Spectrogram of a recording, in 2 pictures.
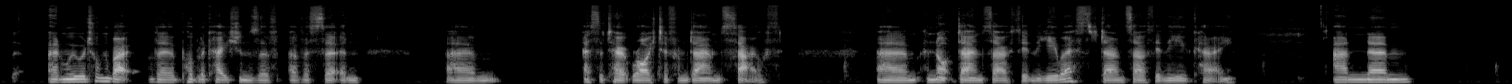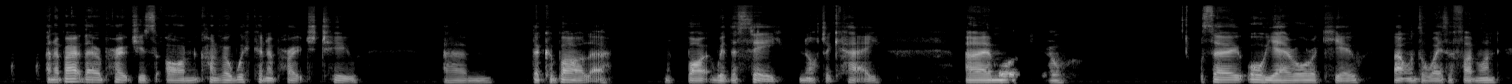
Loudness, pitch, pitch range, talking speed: -27 LUFS, 100 Hz, 95-110 Hz, 130 wpm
